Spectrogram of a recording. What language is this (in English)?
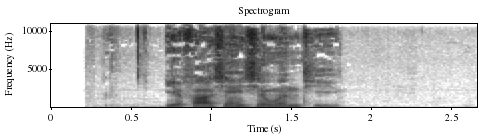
Chinese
